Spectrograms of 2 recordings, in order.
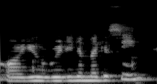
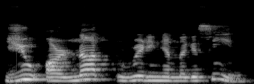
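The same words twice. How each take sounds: First: "magazine" rising at the end as a question; question tune. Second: Statement with the tune falling at the end on "You are not reading a magazine"; negative statement. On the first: Teacher modelling the question form, rising tune. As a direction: ask "Are you reading a magazine?" with a clear rise on "magazine". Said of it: "¿Estás tú leyendo una revista?". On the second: Teacher modelling the negative statement, falling tune. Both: Shown as a demonstration.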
